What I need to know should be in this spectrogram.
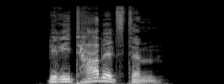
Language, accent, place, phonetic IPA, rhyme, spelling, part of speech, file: German, Germany, Berlin, [veʁiˈtaːbəlstəm], -aːbəlstəm, veritabelstem, adjective, De-veritabelstem.ogg
- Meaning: strong dative masculine/neuter singular superlative degree of veritabel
